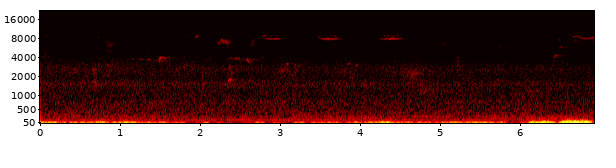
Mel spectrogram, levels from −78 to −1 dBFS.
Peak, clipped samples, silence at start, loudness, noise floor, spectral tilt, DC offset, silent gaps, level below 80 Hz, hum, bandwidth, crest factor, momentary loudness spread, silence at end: -8 dBFS; under 0.1%; 0 s; -41 LUFS; -52 dBFS; -5 dB/octave; under 0.1%; none; -32 dBFS; none; 9.2 kHz; 20 dB; 17 LU; 0 s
